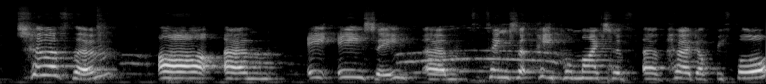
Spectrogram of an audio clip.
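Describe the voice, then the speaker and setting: A woman's high voice, very slow, with ordinary pitch variation and big swings in loudness. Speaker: church service leader. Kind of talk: interactive church talk with quiz. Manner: halting, many fillers.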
